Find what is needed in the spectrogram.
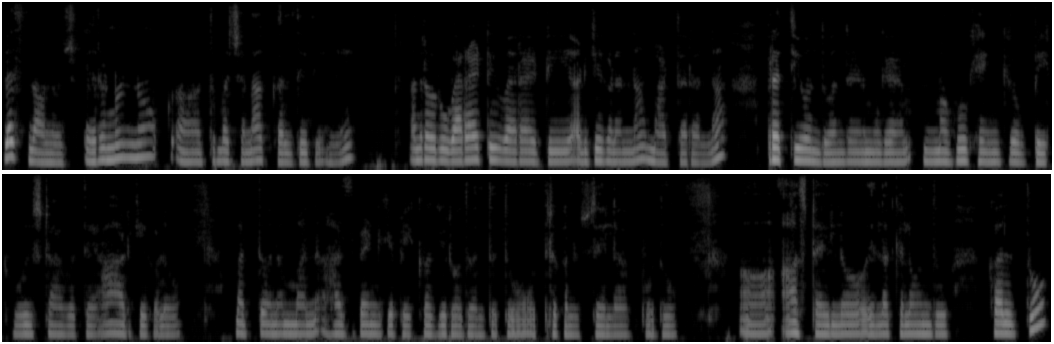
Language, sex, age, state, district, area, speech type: Kannada, female, 30-45, Karnataka, Udupi, rural, spontaneous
